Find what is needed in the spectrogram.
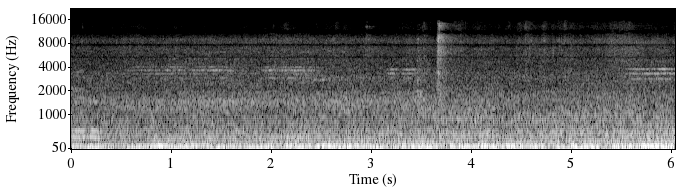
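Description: Steady rumble of road traffic with indistinct voices in the background, and one brief click about three and a half seconds in.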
